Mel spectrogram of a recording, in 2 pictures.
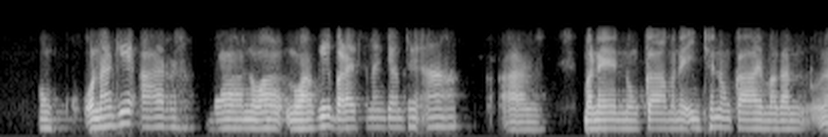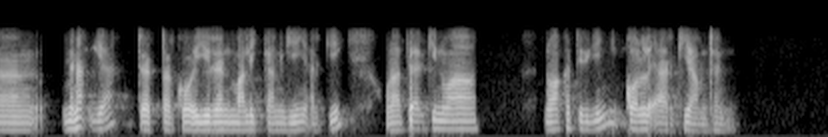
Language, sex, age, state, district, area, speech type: Santali, male, 18-30, West Bengal, Bankura, rural, conversation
